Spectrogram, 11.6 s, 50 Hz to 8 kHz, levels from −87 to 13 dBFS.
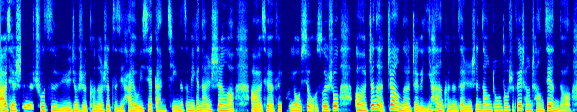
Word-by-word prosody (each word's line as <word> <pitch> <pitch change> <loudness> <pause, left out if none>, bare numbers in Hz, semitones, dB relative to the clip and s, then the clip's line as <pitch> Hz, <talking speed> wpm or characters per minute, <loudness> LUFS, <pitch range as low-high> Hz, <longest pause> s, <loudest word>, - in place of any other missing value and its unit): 而 215 +2 +7
且 200 -5 +3
是 190 - -9 0.2
出 235 - +1
自 220 -2 -2
于 175 -1 -1
就 185 +1 -2
是 180 -1 -3
可 185 +2 -4
能 165 +1 -1
是 205 +1 0
自 190 0 -7
己 165 0 -2
还 180 +2 -3
有 175 -4 +2
一 165 - 0
些 195 +4 -2
感 155 -4 -5
情 165 0 -6
的 195 - -4
这 190 - -5
么 185 - -1
一 - - -1
个 185 - +1
男 165 +3 -2
生 210 0 +1
啊， 160 -4 -2 0.3
而 165 -1 +1
且 170 -2 0
非 185 +3 -1
常 175 -1 -9
优 195 +2 +2
秀， 210 -4 0
所 245 +10 +1
以 260 - +2
说， 260 +2 +5 0.3
呃， 200 -3 +4
真 285 +10 +6
的 295 -2 +5
这 310 - +6
样 265 -7 +5
的 180 -3 +1
这 185 +1 -2
个 170 - -1
遗 195 +5 -2
憾 225 -5 0
可 175 - -5
能 150 0 -4
在 200 +3 -1
人 165 0 -3
生 200 +1 -2
当 205 0 -1
中 215 +1 -4
都 230 +1 -1
是 230 -1 -7
非 260 +5 +3
常 210 -5 -2
常 180 -4 -4
见 210 -7 +2
的。 - - -6
190 Hz, 310 characters per minute, -20 LUFS, 170-215 Hz, 0.3 s, 而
